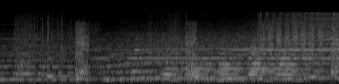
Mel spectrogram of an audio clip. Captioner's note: squeak! Squeak!; whoosh! Boing!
